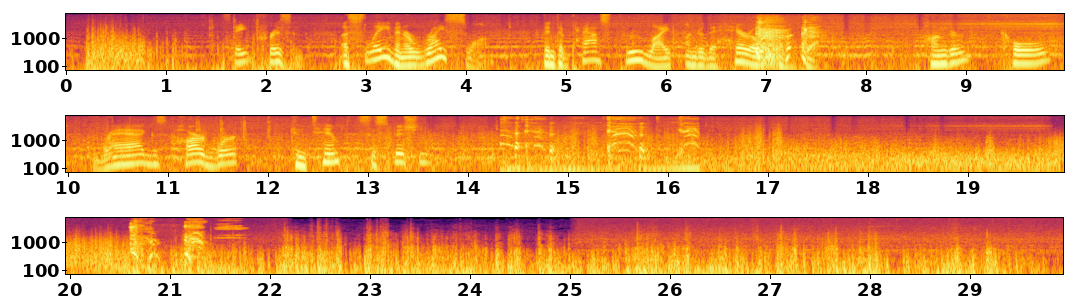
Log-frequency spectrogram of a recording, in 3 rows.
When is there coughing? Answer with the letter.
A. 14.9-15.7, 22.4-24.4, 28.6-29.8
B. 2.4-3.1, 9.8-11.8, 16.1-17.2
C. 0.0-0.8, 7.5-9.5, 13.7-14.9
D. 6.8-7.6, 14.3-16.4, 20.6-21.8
D.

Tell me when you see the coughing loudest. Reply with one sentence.
The volume of the coughing peaks at 7 seconds.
